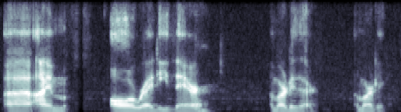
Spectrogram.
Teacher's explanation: really fast speech, yes, you can say it like RD, and you're gonna flap that D.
